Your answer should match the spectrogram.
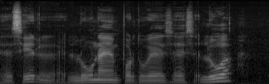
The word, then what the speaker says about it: Lua: Ellos los investigadores y desarrolladores lo explican aquí, que Lua, pronunciado Lua, significa moon en portugués, es decir, luna en portugués es Lua, y utilizaron ese juego de palabras para nombrar el lenguaje.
